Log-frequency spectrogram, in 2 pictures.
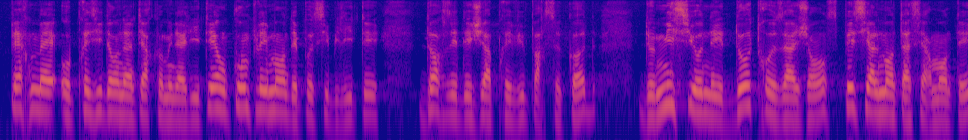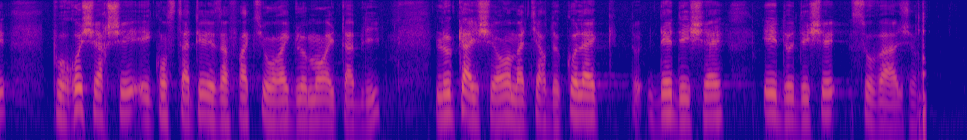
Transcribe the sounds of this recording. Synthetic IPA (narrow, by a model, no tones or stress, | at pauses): pɛʁmɛʔopχezid̪ɑ̃d̪ɛ̃t̪ɛʁkɔmynalit̪eɑ̃kɔ̃plemɑ̃d̪epɔsibilit̪e | d̪ɔʁzed̪eʒapχevypaʁsəkɔd̪ː | əmisjɔned̪ot̪χəzaʒɑ̃spesjalmɑ̃t̪asɛʁmɑ̃t̪e | puʁːəʃɛʁʃeekɔ̃st̪at̪elezɛ̃fχaksjɔ̃oʁɛɡləmɑ̃et̪abli | ləkaeʃeɑ̃ɑ̃mat̪jɛʁd̪əkɔlɛk̚ | d̪ed̪eʃɛ | ed̪əd̪eʃɛsovaʒ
